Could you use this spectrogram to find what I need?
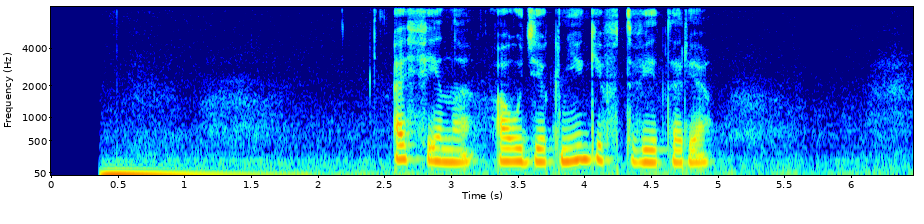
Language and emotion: Russian, neutral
